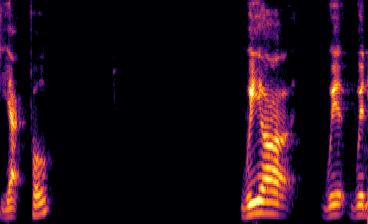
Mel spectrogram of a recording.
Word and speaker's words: Gakpo: So for me, I'm not going to speak about Cody Gakpo as of yet. But what I will say is that if we are looking at Cody Gakpo, or I think it's pronounced Yakpo, we are we're not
